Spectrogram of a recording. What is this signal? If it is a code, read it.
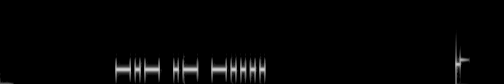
Morse code, heard as a keyed tone, about 25 wpm, 700 Hz. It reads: KA6
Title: USA Call Sign Prefixes - Repeated 2x - 25wpm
